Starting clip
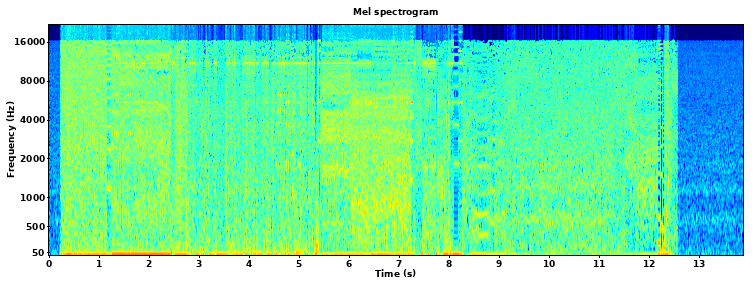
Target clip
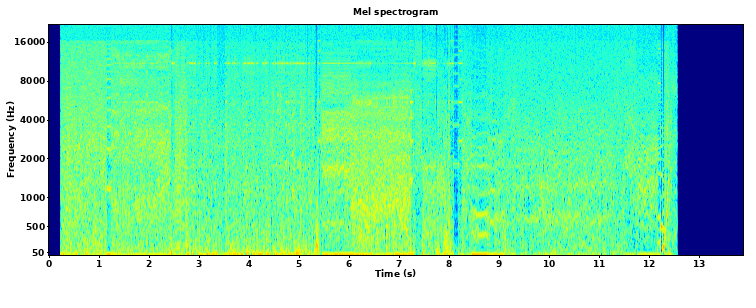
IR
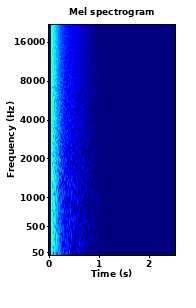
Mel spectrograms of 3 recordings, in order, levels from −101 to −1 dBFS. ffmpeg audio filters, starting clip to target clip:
-af "highshelf=frequency=5800:gain=-8,afftfilt=real='re*lt(hypot(re,im),0.398)':imag='im*lt(hypot(re,im),0.398)':win_size=1024:overlap=0.75,acrusher=bits=5:mix=0:aa=0.000001"

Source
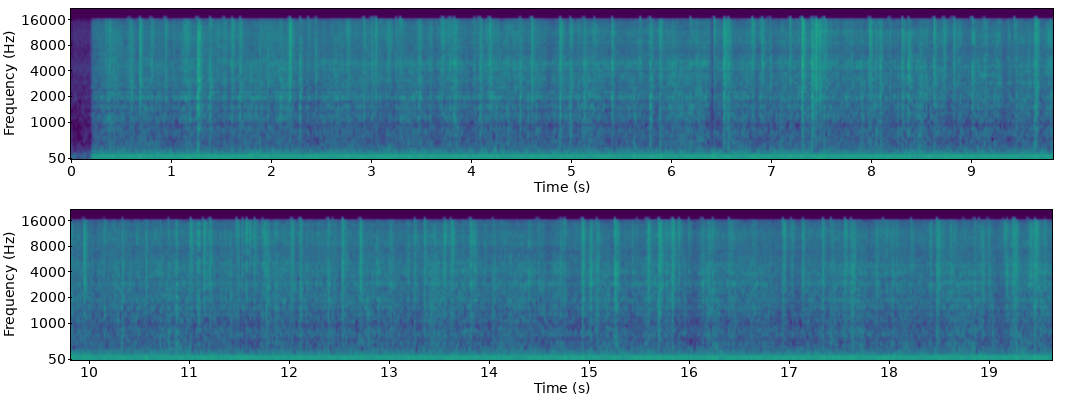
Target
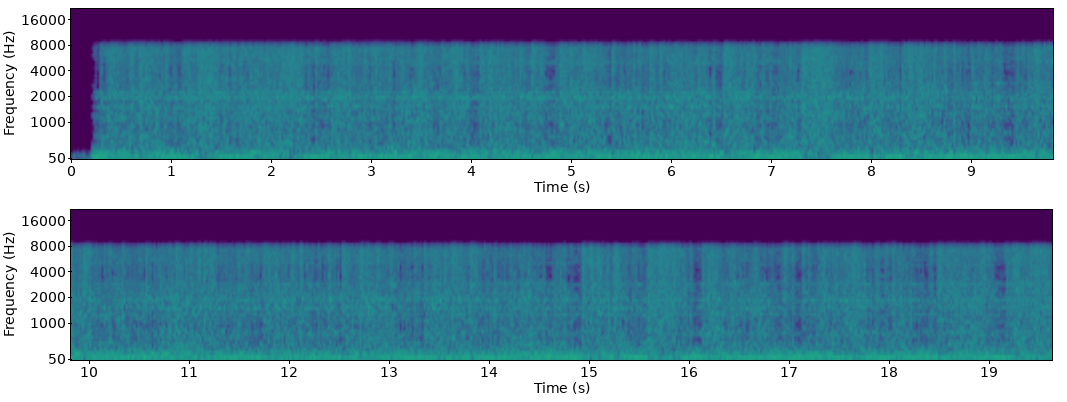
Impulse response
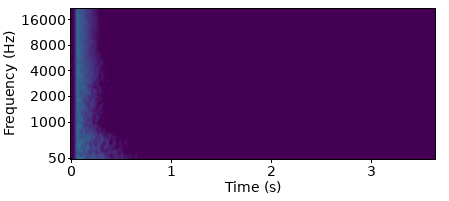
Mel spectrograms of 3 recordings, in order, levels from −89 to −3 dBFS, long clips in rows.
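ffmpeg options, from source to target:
-filter_complex "[1:a]atrim=start_sample=2205,afade=type=out:start_time=0.38:duration=0.01,atrim=end_sample=17199,asetrate=22932,aresample=44100[link_01];[0:a][link_01]afir=irnorm=-1:irlink=0,asoftclip=type=tanh:threshold=-18.5dB,equalizer=frequency=4000:width_type=o:width=1.4:gain=-12,afftdn=noise_reduction=34:noise_floor=-47,aecho=1:1:422|844|1266|1688|2110:0.15|0.0853|0.0486|0.0277|0.0158,aresample=16000,aeval=exprs='(mod(50.1*val(0)+1,2)-1)/50.1':channel_layout=same,aresample=44100,volume=5dB"

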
